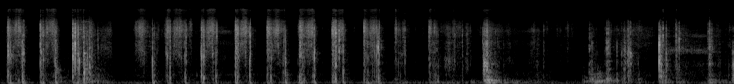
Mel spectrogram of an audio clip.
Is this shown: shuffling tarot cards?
yes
